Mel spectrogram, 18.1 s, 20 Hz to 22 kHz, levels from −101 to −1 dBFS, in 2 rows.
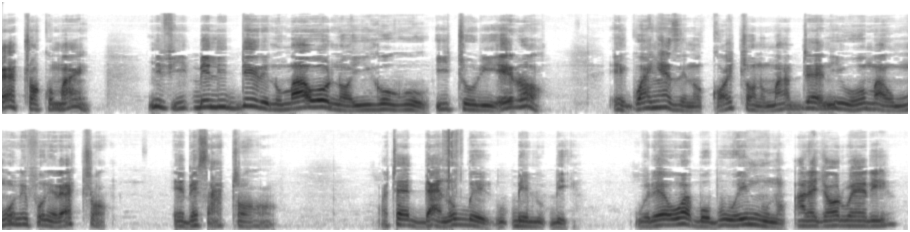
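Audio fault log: throughout: HE-AAC compression. Codec damage is plainly audible and nothing is present above 14.9 kHz. The likely cause is HE-AAC, fitting a bitrate near 20 kbps, which codes only the lower spectrum and rebuilds the treble by copying lower bands upward, so the upper harmonics do not line up with the original.
13.46–13.66 s: cable scratch noise, just after "who te dhae". A dense, uneven burst of scratching sits over the speech for about 0.19 s, at roughly 10 dB below the signal. The likely cause is a worn cable, connector or control carrying DC being moved, making its contact resistance change rapidly.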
